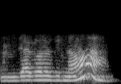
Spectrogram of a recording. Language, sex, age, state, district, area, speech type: Odia, female, 45-60, Odisha, Nayagarh, rural, conversation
